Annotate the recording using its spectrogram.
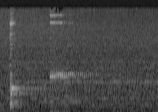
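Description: A soft electronic tone hums steadily.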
